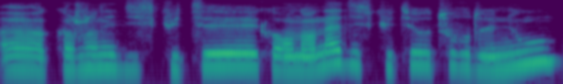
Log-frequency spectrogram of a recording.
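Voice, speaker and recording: A woman talks at a moderate pace with fairly even intonation. The sound is dry and close, with no echo. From Belgium. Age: 20s. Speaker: mother telling birth stories. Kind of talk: interview. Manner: halting, many fillers.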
